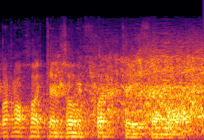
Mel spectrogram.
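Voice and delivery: a lightly voiced bloke asking loudly; gruff mock voice. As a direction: boom it out, half laughing. Quoting a man on plane.

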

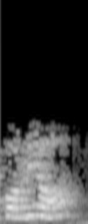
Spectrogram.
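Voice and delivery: corrió with the final ó held long; stressed syllable. Shown as a demonstration. Teacher showing the tonic syllable, corrió stretched on the final ó. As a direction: lean on the last syllable of corrió. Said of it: "aquí está la sílaba tónica".

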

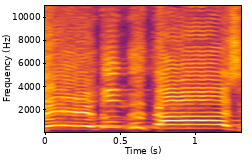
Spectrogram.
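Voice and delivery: high, drawn-out anguished call; crying out to God. Retold or imitated. Preacher mimics believers yelling for God, slow high cry. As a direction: cry out to a God who feels far away. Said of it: "Y gritan".

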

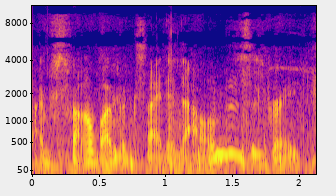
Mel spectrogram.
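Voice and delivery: lightly voiced excited horse, pitched high; excited horse's voice. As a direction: speak up high for a happy horse. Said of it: "Oh, boy, he says".

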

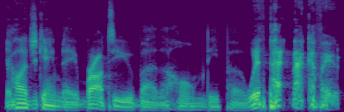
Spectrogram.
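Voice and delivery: low, announcer-style sponsor plug; mock sponsor read. Co-host mock-announcing the show's sponsor, announcer voice.

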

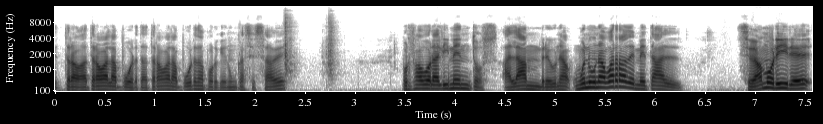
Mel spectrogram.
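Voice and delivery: ordinary talk

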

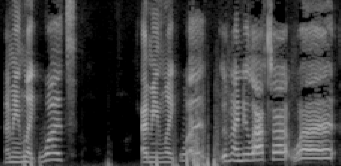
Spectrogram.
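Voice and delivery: mock astonishment building up; playful disbelief. Real, not acted. Vlogger marvelling how cute they look by the laptop, rising mock disbelief.

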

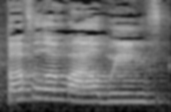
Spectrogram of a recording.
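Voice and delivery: ordinary talk, nothing marked

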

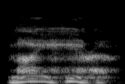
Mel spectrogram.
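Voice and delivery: slow, soft, cooing praise; softly flirtatious admiration; admiring. A narrator's reading. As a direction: gush gently at your rescuer, drawing it out. Rescued woman flattering her rescuer.

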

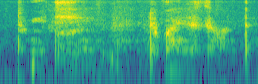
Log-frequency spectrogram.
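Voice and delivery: hushed whisper. Real, not acted. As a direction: whisper it secretly. Whispered aside.

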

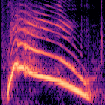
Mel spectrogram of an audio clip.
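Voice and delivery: a very high, squealing woo; excited cheer. Acted. Toy cheering after the ticket check, squealing high. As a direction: let out a thrilled little whoop.

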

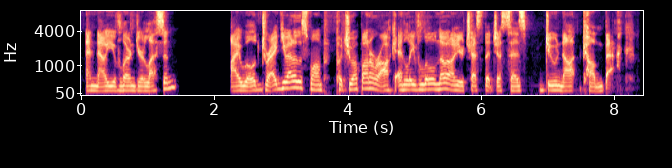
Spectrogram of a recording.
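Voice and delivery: ordinary talk, nothing marked

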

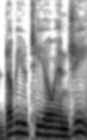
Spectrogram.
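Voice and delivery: each letter said separately, W T O N G; spelled out letters. A narrator's reading. Narrator spelling out the word wrong, each letter separate.

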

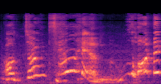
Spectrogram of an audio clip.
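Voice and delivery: high, laughing cry of protest; laughing shout. Real, not acted. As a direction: yell it through laughter. Friend gives away hiding place.

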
